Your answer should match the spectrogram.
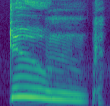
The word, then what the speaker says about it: dung: It is pronounced doong.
